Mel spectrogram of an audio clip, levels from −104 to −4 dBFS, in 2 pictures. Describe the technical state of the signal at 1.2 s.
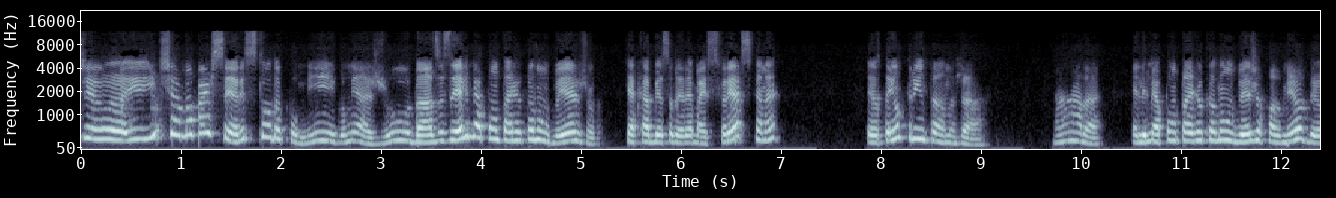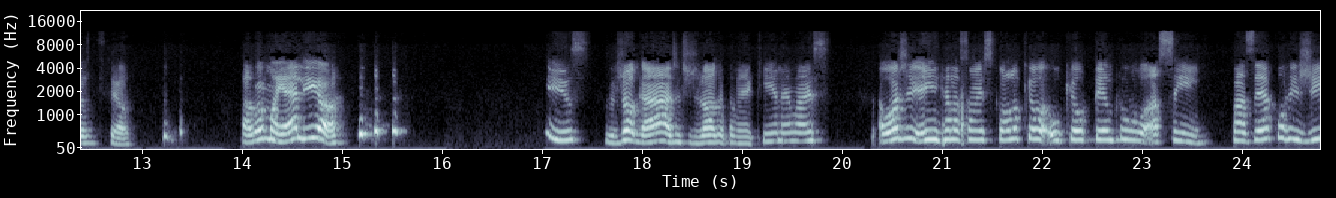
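Damaged data in a compressed stream occurs at 1.17 s, a disturbance lasting only about 12 ms. At that spot part of the encoded speech stream is corrupt, so the decoder cannot interpret the affected frame correctly, loses its place in the bitstream and has to hunt for the next valid frame header before decoding resumes. The result is a short, sharp blip cutting into the speech.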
